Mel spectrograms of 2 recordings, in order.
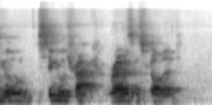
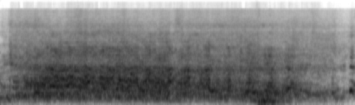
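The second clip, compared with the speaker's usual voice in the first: high airy laugh bursting out; long breathy laugh; 5 dB louder than usual. Real, not acted. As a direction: laugh out loud at the happy memory. Memory of running on beach.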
